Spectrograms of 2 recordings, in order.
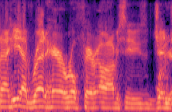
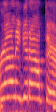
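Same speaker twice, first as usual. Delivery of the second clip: very high-pitched voice, way up high. Retelling their dad's story about a face-off, doing a high-voiced Bob McCammon impression. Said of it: "He had a high voice too".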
